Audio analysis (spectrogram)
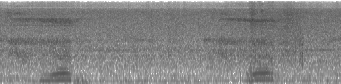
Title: Pugsy sitting while sleeping and snoring #pug #puglife #pugofinstagram #pugislife #pugs #pugsdaily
